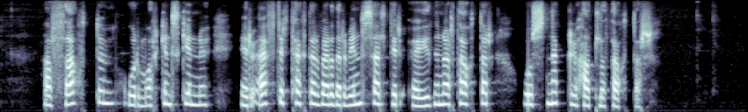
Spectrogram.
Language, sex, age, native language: Icelandic, female, 40-49, Icelandic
